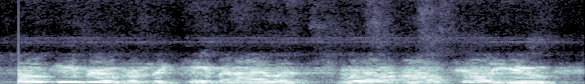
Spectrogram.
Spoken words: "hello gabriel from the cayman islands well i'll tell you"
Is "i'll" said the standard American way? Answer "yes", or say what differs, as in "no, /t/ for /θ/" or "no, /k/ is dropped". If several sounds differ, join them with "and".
yes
